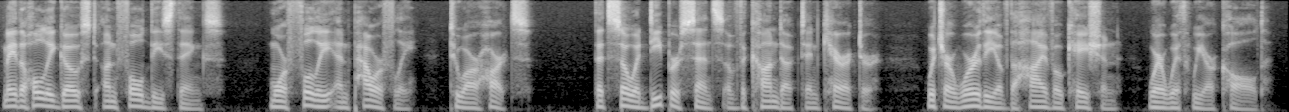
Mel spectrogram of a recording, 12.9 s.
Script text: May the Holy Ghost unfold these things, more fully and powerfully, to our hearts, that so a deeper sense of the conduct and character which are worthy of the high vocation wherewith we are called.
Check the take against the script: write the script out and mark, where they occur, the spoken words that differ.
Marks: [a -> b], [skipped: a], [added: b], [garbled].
May the Holy Ghost unfold these things, more fully and powerfully, to our hearts, that so a deeper sense of the conduct and character which are worthy of the high vocation wherewith we are called.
